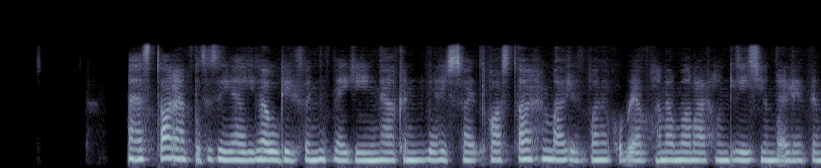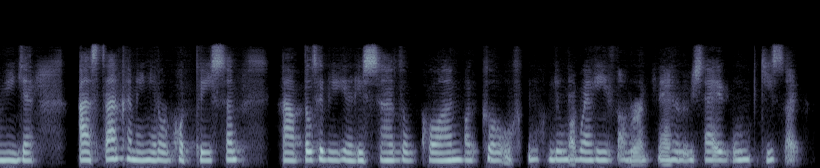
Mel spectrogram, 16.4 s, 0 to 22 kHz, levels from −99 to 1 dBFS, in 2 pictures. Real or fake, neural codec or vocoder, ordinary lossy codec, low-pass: fake; codec, 16 kHz, 0.5 kbps, FreqCodec, larger model; Opus, 64 kbps; 7.2 kHz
